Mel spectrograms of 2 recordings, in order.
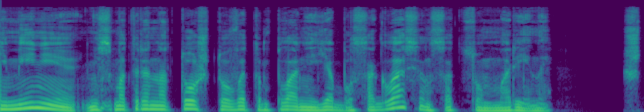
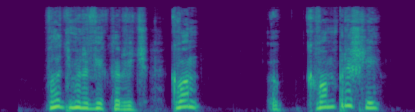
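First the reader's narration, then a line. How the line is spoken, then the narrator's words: Slightly stammering. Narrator (Russian): Чуть запинаясь, сообщила она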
